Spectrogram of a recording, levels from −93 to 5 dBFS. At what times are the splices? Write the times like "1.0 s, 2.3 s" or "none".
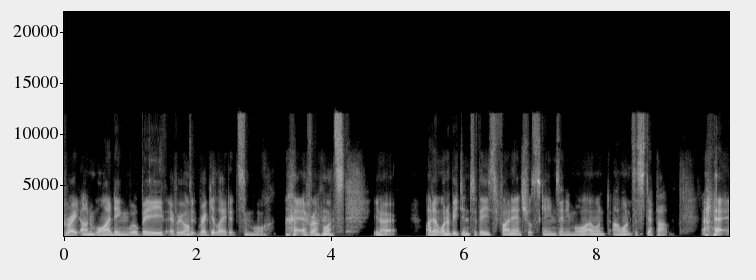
1.5 s, 1.9 s, 5.9 s, 8.5 s

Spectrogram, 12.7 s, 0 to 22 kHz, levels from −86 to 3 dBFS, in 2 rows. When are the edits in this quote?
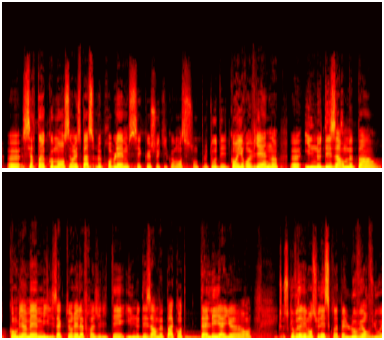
1.1 s, 3.0 s, 3.8 s, 4.7 s, 6.4 s, 9.4 s, 10.9 s

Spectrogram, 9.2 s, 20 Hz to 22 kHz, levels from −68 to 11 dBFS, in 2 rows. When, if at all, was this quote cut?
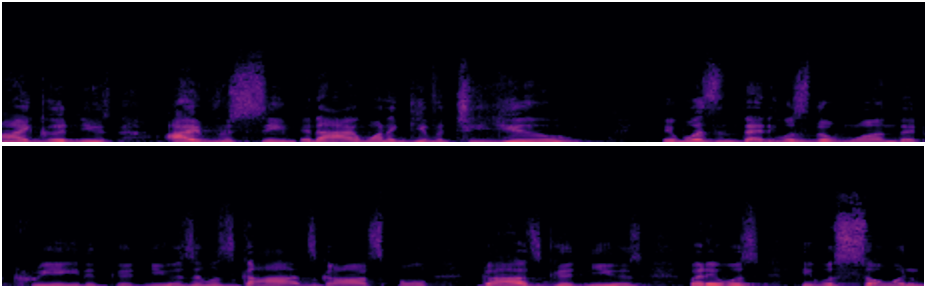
1.5 s, 3.9 s, 5.1 s

